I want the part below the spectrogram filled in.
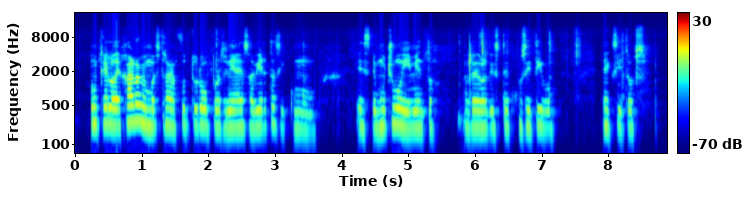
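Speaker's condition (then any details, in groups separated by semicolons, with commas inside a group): No condition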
